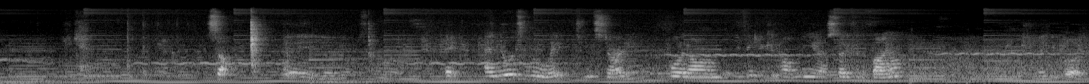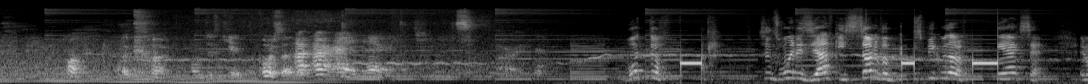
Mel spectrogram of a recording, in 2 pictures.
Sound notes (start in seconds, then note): 12.1 laughs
